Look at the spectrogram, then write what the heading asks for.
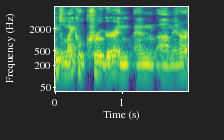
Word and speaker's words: Kroeger: my name is Michael Krueger and and um in our family we're pronounce it Krueger with the like uh it sounds like two o's or a u um and uh I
